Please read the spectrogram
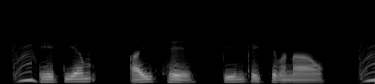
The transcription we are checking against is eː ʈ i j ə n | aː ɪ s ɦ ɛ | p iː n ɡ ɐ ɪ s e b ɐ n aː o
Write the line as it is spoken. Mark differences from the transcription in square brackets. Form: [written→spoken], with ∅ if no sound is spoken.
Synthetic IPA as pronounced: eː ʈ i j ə [n→m] | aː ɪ s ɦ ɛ | p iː n [ɡ→k] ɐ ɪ s e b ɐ n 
